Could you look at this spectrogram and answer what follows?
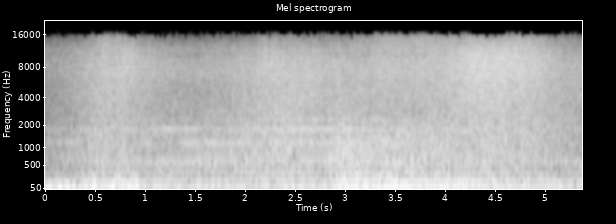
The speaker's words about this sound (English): Convoy HX-25, destination, Liverpool, England. 37 troop and supply ships escorted by four light warships led by. A ship cuts through waves, and a title appears, Greyhound.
